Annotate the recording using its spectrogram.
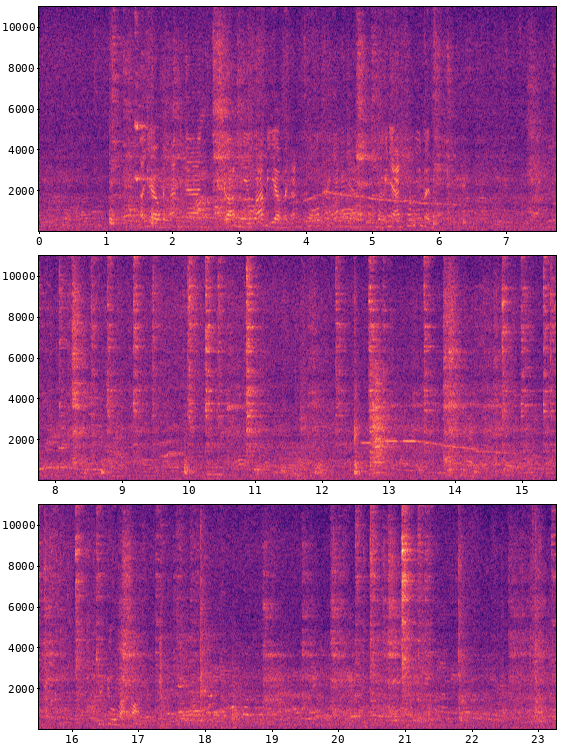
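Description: A middle-aged woman talks and laughs close by.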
